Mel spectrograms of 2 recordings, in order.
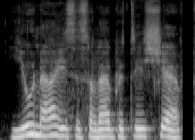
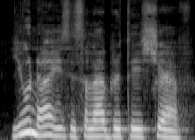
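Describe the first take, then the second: Both takes have the same delivery.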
